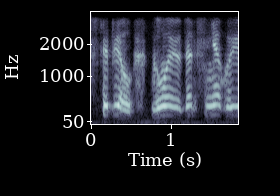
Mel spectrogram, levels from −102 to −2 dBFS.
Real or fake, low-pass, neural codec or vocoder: fake; 3.6 kHz; codec, 24 kHz, 3.1 kbps, DualCodec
